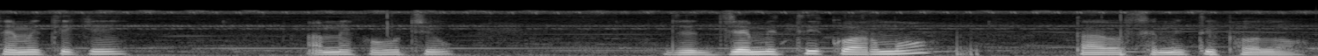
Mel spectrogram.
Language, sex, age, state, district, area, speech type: Odia, male, 30-45, Odisha, Malkangiri, urban, spontaneous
